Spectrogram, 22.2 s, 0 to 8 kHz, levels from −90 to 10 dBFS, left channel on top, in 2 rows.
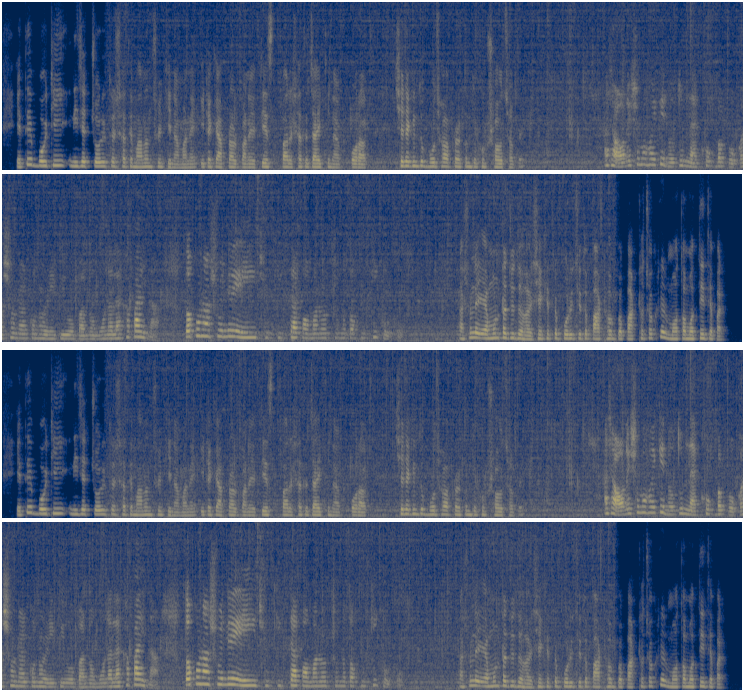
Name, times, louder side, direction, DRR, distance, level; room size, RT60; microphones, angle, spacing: voice 1, 0.2-5.5 5.9-7.8 18.0-21.9, left 2 dB, 15° left, 0.5 m, -28 dB
Boiling, 1.5-20.3, right 1 dB, 10° right, 1.4 m, -45 dB
voice 2, 8.8-17.1, right 2 dB, 80° right, 1.7 m, -27 dB
8.5 x 5.1 x 2.4 m
head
